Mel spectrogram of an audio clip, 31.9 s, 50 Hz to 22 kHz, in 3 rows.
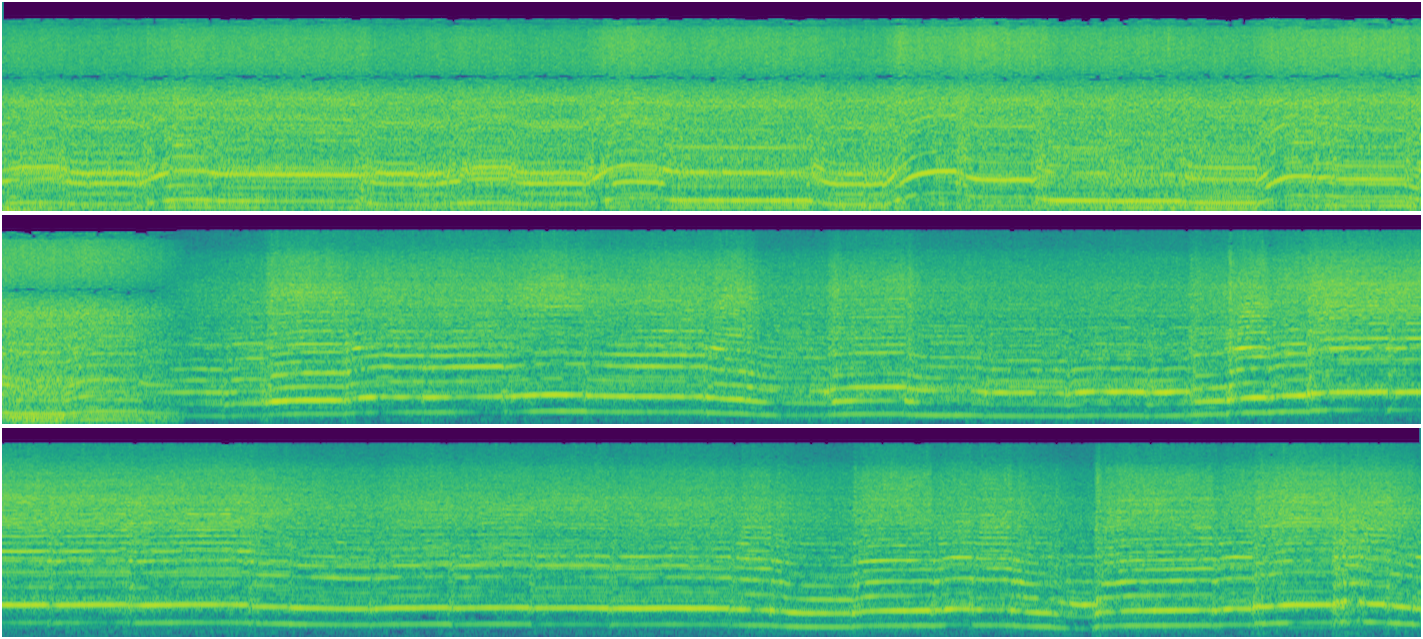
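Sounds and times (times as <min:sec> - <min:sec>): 
revving engine producing musical pitches: 0:00.0 - 0:12.0
thinner higher-pitched engine continuing the tune: 0:00.0 - 0:31.9.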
